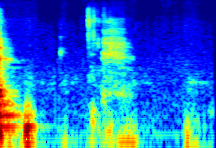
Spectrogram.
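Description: A single spoken word, then a pause of near silence broken by a few faint clicks and a brief soft hiss.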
